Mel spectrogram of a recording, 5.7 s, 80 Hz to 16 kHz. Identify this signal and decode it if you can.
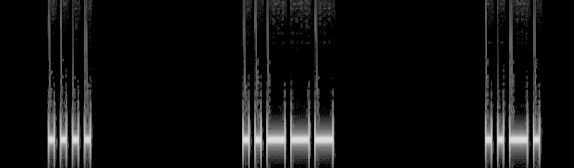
Morse code, heard as a keyed tone, about 20 wpm, spaced as for 5 wpm, 700 Hz. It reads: H2F
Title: 224 Lesson 36e - BT - Three Characters 20wpm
